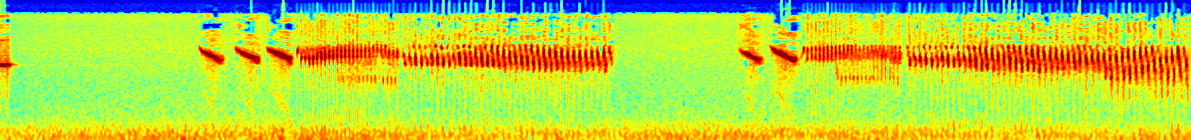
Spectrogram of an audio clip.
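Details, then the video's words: Yorkshire canary performing a long rolling song: a few quick downslurred notes lead into a very high, dense, sustained trill, broken once, then resumed and held to the end. "SUARA BURUNG KENARI YOKSHIRE NGEROL PANJANG"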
